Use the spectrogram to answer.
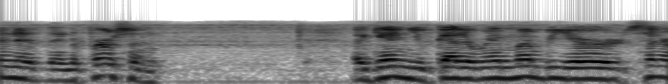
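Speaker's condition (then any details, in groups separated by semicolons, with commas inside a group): Ataxia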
